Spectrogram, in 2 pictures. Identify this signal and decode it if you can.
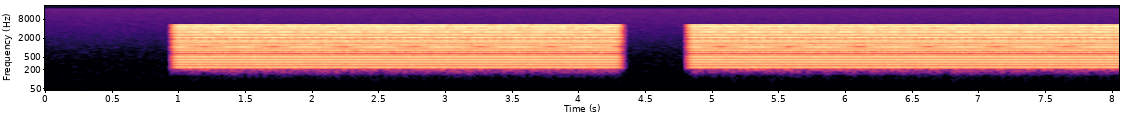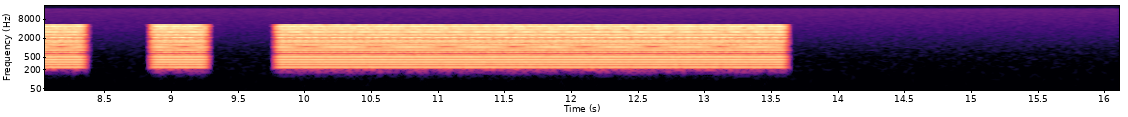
Train horn signal, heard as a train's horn. 2 long, 1 short, 1 long. On North American railways: approaching a public crossing.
